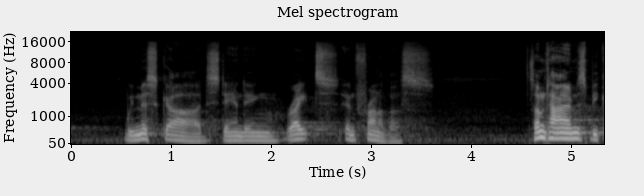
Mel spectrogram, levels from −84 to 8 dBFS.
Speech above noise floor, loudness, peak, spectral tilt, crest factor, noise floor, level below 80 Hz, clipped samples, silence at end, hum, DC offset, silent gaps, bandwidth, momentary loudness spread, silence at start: 32 dB; -31 LUFS; -10 dBFS; -6 dB/octave; 22 dB; -63 dBFS; -66 dBFS; under 0.1%; 0 s; none; under 0.1%; none; 16 kHz; 17 LU; 0.55 s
